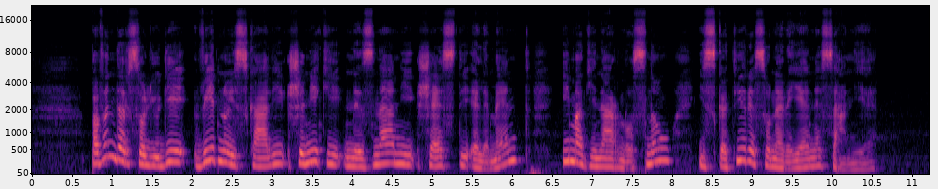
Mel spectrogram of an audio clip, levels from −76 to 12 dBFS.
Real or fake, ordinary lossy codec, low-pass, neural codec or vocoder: real; none; none; none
